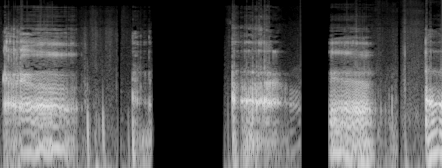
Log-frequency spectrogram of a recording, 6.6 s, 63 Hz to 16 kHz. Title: TikTok Girl Burp Compilation & Best Moments PT.6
